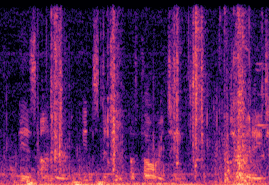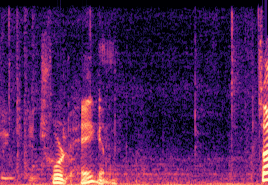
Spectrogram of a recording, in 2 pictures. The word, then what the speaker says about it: Hagen: under instit Authority Fort Hagen so I have been pronouncing it right this whole time except when I said haggan and everyone got annoyed about that it was funny though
